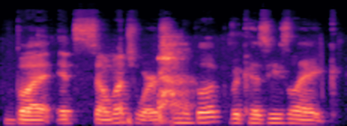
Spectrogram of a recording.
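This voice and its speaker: A woman's voice: rumbling low, fairly even intonation, moderate pace, a bit bright. A woman co-hosting a casual book discussion, frank and opinionated, with short laughing asides. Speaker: podcast co-host.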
